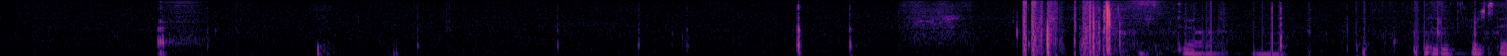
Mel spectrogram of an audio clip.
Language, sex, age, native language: Icelandic, female, 8, Icelandic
